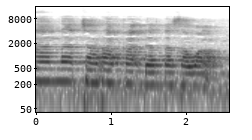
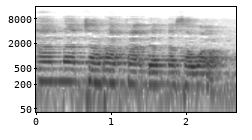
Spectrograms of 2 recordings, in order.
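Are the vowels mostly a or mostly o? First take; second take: mostly a; mostly a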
